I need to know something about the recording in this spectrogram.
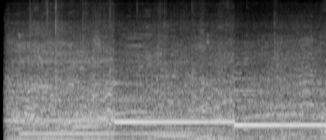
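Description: Live rock band playing loud through the festival sound system, heard from within the crowd: long held notes, three in turn, each a step lower than the last, over a bed of crowd noise.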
